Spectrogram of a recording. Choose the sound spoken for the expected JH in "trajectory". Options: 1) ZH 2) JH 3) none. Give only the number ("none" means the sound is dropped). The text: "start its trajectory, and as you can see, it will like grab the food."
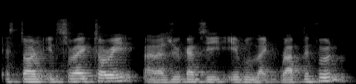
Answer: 3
